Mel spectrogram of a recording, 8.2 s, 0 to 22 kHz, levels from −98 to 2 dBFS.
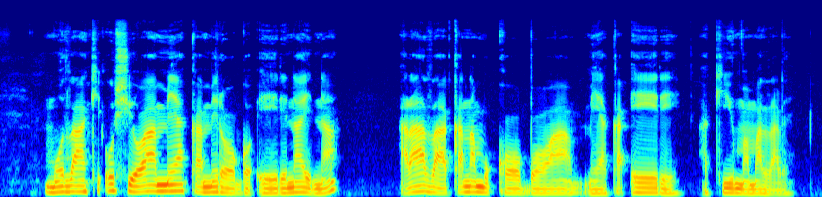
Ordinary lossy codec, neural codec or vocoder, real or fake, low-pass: AAC, 96 kbps; none; real; 14.4 kHz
